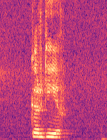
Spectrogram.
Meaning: excitement, irritation, excitation
- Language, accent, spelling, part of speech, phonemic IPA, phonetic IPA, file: Armenian, Eastern Armenian, գրգիռ, noun, /ɡəɾˈɡir/, [ɡəɾɡír], Hy-գրգիռ.ogg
